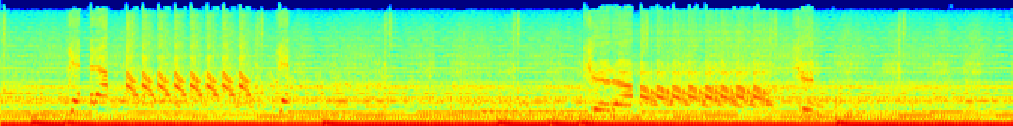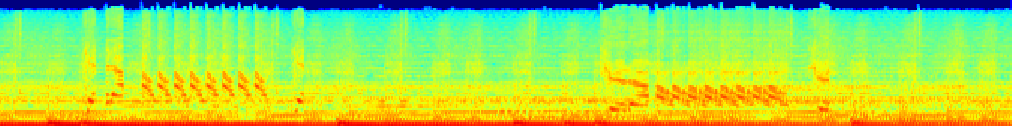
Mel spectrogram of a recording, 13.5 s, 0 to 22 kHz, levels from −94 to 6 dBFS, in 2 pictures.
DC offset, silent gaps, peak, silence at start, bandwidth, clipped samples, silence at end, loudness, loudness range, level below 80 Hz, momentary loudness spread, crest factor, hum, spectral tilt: under 0.1%; none; 0 dBFS; 0 s; 17.5 kHz; under 0.1%; 0 s; -13 LUFS; 1 LU; -12 dBFS; 3 LU; 10 dB; none; -4.5 dB/octave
